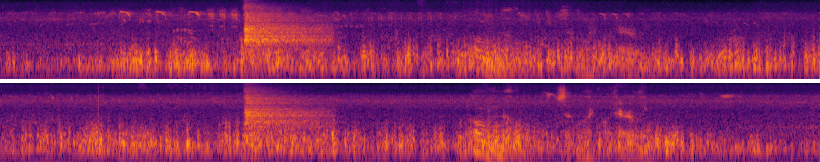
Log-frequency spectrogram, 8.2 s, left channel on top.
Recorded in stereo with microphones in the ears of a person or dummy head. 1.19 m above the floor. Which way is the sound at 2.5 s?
45° left (ahead or behind).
